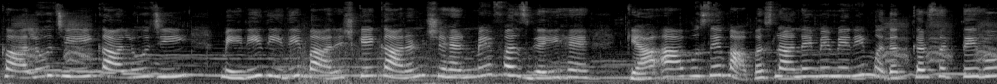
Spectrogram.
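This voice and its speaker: A woman plays a small, young cartoon bird girl with a very high voice. She pleads and gets excited in a slow singsong. Loud music plays behind her. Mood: anxious, pleading. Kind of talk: Hindi children's cartoon voice acting.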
